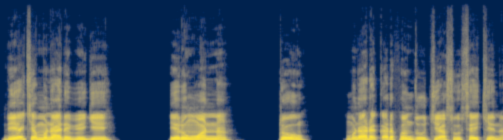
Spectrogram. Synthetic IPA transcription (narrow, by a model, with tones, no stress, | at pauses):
da˨je˦kʲeː˨mʊ˦naː˨da˨beː˨ɡʲeː˦ | ʔɪ˦ɽɪ˨ŋwɐ˦nːɐ̰˨ŋ | to˨ | mʊ˦naː˨da˨kʼɐ˦ɽɸɪ˦nzuː˦t͡ʃɪ˨jaː˦soː˨sa˦jkʲeː˨nɐ̰˦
